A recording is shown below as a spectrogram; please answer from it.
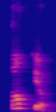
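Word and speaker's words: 東京: Nah, dibacanya itu Tokyo. Tokyo. U-nya nggak dibaca ya, bukan Tokyo, tapi Tokyo. Ini istilahnya kayak baca panjang gitu. Tapi ini nggak bisa hilang U-nya.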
